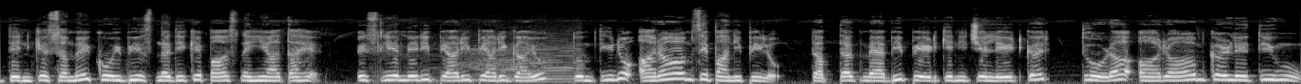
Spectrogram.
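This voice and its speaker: In a cartoonish character voice at a middle pitch, the speaker delivers lines at a moderate pace. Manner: talks to her cows affectionately.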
